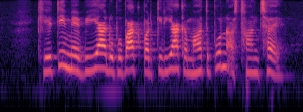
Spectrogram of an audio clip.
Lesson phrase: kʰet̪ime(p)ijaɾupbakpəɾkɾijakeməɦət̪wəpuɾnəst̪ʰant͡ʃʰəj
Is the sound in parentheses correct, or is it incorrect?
incorrect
